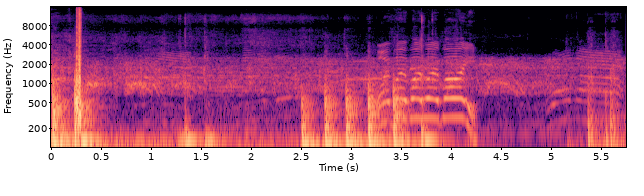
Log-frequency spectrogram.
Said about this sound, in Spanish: Uy, espera que están golpeando la puerta.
